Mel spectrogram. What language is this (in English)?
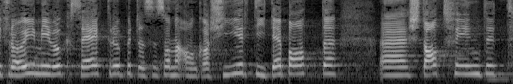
Swiss German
